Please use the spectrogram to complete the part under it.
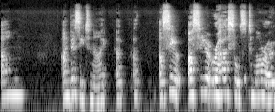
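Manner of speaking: very small voice tripping over words. Recounting his reply on the phone after a horrific silence, in a very small voice. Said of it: "a very small voice going".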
